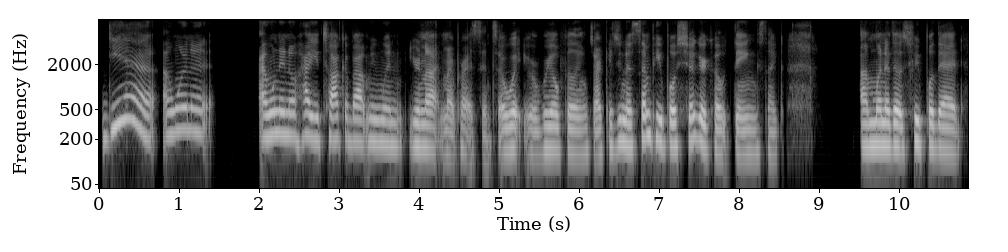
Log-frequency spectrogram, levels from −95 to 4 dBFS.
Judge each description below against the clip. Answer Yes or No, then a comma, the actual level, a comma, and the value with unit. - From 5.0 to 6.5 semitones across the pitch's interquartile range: Yes, average, 5.3 semitones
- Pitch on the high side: No, medium, 170 Hz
